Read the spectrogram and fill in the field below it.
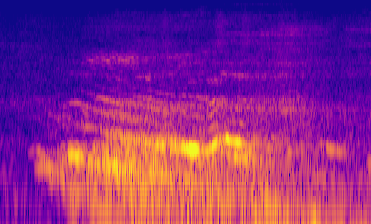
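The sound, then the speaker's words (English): A group of people yawn loudly together as part of a group vocal warm-up, a long, drawn-out chorus of overlapping breathy, groaning voices that swells, holds for about three seconds, then slowly fades. “And a nice big yawn.”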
